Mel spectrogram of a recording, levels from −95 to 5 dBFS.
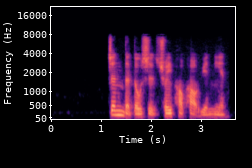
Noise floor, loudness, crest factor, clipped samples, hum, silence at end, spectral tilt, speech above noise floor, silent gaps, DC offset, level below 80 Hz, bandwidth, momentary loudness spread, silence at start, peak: -85 dBFS; -18 LUFS; 18 dB; under 0.1%; none; 0.2 s; -4.5 dB/octave; 67 dB; none; under 0.1%; -58 dBFS; 8 kHz; 8 LU; 1.15 s; -2 dBFS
